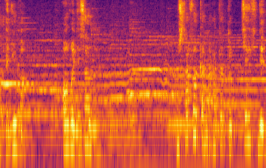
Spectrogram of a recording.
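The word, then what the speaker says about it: şalvar: For Istanbul city also, they have a specific traditional clothes, pronounced shalvar in Turkish, which is Turkish trousers or dimeje, are traditional baggy trousers gathered in tightly at the ankle.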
